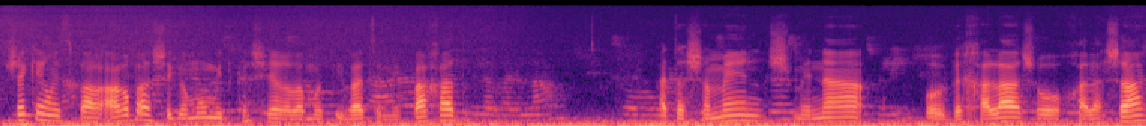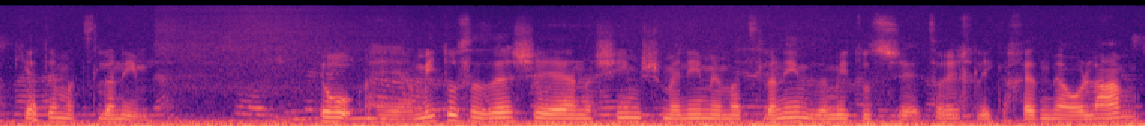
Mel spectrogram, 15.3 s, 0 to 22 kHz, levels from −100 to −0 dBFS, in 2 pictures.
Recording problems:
voice in the background; noticeable; throughout; 15 dB below the speech
hiss; faint; throughout; 20 dB below the speech
low rumble; faint; throughout; 25 dB below the speech

